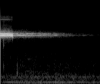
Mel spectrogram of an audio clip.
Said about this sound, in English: There's the whistle for half-time.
